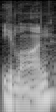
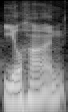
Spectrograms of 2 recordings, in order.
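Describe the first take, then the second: First: The name is said without an h sound. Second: The name is said with an h sound. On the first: The speaker calls it right. "my name is Elon" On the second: The speaker calls it wrong. "not Ilhan"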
